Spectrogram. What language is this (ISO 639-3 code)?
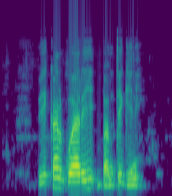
mua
